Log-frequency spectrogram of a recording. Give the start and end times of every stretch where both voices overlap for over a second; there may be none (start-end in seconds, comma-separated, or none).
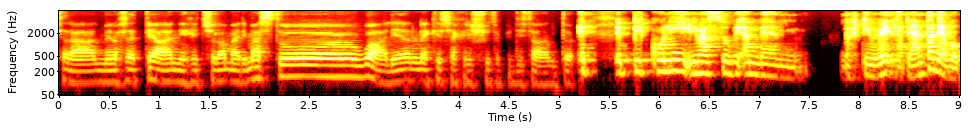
none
